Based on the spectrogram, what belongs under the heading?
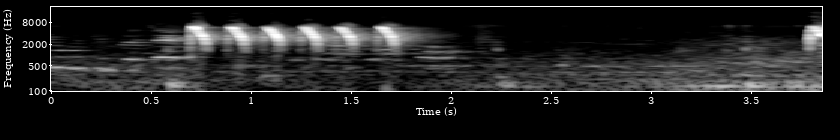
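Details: Bar-winged prinia in active song, used as a tutor recording for young birds learning to sing: six sharp, high, downward-sweeping notes in quick even succession, then a pause before another note begins.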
